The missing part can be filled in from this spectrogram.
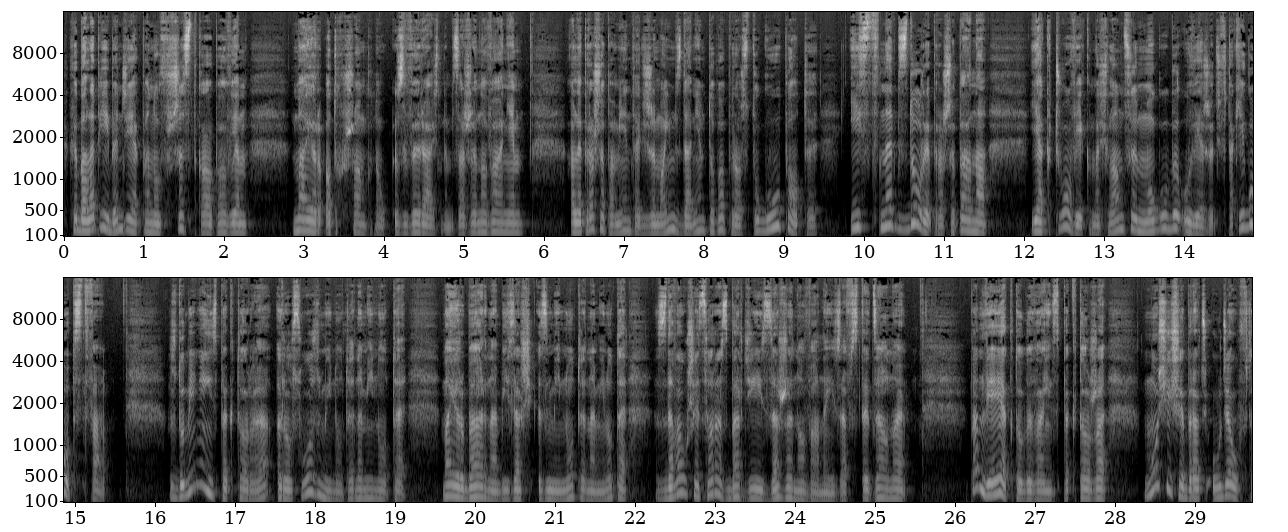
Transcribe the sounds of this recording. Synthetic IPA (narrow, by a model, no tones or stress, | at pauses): xɘbalɛpʲjejbɛɲd͡ʑɛjak̚panufʂɘst̪kɔːpɔvʲjɛmː | ajɔɾɔt̪xʂɔŋknɔ̰wzvɘɾaʑnɘ̰mzaʐanɔvaɲɛmalɛpɾɔʂɛpamʲjɛnt̪ad͡ʑʐɛmɔjimzd̪aɲɛmt̪ɔpɔpɾɔst̪uɡwupɔt̪ɘ | ist̪nɛvzd̪uɾɘpɾɔʂɛpanajakt͡ʂwɔvʲjɛkmɘɕlɔnt̪sɘmuɡwbɘʔuvʲjɛʐɘ̰t͡ɕft̪akʲɛɡwupst̪fa̰ | zd̪umʲjeɲɛinspɛkt̪ɔɾaɾɔswɔzmʲinut̪ɛnamʲinut̪ɛmajɔɾbaɾnabʲizaɕzmʲinut̪ɛnamʲinut̪ɛzd̪avawɕɛt̪sɔɾazbaɾd͡ʑejzaʐɛnɔvanɘizafst̪ɘd̪zɔnɘ | panvʲjɛjakt̪ɔbɘvainspɛkt̪ɔʐɛmuɕiɕɛbɾat͡ɕud͡ʑawft̪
